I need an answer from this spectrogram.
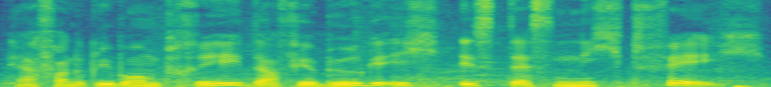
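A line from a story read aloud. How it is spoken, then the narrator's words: Plain. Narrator (German): sagte Rastignac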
